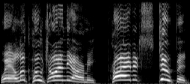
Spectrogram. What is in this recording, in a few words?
stupid, Drill Sergeant; speech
